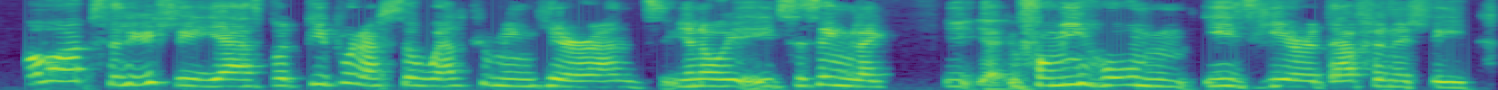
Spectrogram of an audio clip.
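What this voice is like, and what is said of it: French accent with slight Irish tinge. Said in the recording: “it's very clear that I'm French from my accent ... there's a little bit of Mead accent with the French accent”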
